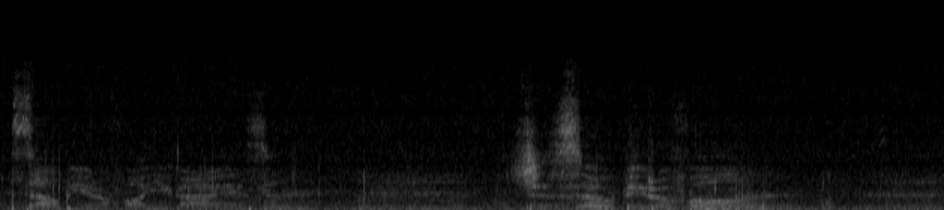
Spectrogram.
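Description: A person whispering, faint, in two short stretches of whispered words: one at the start and another about halfway through.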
